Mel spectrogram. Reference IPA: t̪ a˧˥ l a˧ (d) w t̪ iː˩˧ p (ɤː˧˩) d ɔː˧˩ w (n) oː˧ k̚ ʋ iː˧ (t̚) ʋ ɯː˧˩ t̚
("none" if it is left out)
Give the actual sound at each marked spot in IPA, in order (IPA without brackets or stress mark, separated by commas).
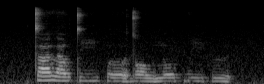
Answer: none, ɤː˧˩, n, t̚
